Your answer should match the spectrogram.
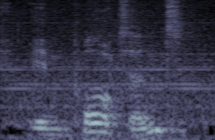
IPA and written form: ɪmˈpɔːtənt (important)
